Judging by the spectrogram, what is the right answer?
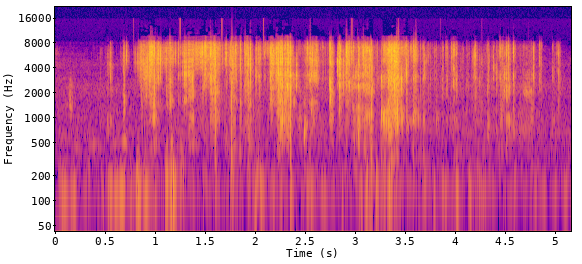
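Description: Foil wrapper of a Topps baseball card pack being torn open and crumpled by hand: a dense run of crinkling and crackling from about a second in, dying away near the end.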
